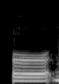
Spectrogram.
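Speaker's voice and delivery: うー as a held "rrr", tongue tip curled back; retroflex R. Shown as a demonstration. Teacher introducing the beginners' method, retroflex R. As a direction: curl the tongue and voice うー as R. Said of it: "舌先を裏に巻いて、".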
